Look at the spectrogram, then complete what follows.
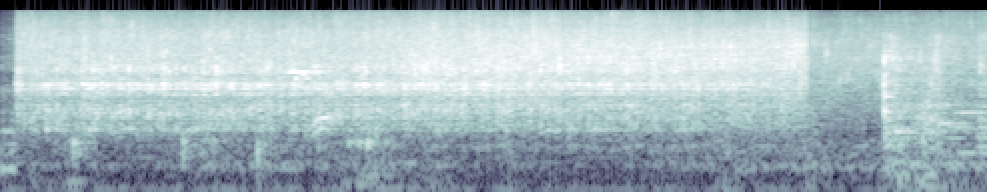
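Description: Zucchini and asparagus sizzling as they fry in a pan, a steady hiss that drops off about five seconds in and flares up again half a second later.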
